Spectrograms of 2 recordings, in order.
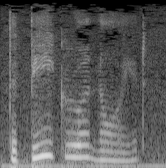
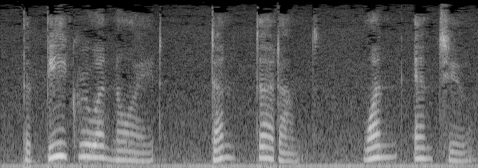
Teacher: In this sentence, we have three content words: bee, grew, annoyed. But I choose not to stress grew so that I have alternating stress. The resulting rhythm is the bee grew annoyed, dun da dun, 1 and 2.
